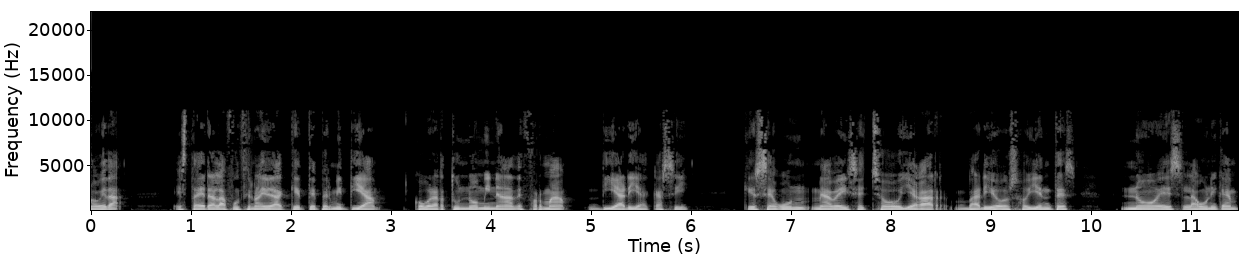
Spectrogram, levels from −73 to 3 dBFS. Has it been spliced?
no; 0 cuts

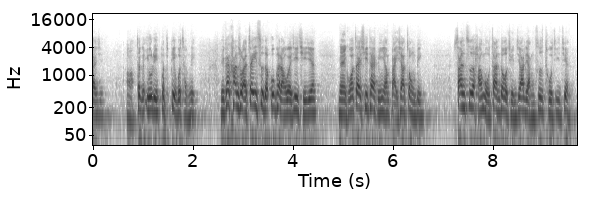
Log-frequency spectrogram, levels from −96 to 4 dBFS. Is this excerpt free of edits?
yes; 0 cuts

